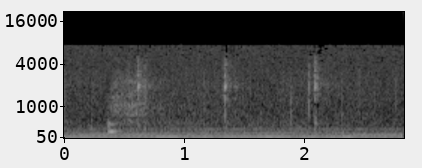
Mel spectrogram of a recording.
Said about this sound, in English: Well, the clock stopped.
